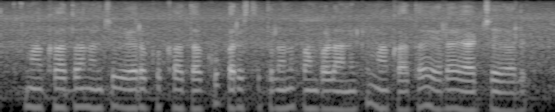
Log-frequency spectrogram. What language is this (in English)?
Telugu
